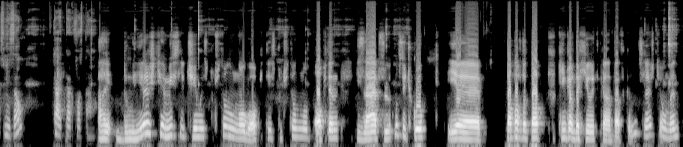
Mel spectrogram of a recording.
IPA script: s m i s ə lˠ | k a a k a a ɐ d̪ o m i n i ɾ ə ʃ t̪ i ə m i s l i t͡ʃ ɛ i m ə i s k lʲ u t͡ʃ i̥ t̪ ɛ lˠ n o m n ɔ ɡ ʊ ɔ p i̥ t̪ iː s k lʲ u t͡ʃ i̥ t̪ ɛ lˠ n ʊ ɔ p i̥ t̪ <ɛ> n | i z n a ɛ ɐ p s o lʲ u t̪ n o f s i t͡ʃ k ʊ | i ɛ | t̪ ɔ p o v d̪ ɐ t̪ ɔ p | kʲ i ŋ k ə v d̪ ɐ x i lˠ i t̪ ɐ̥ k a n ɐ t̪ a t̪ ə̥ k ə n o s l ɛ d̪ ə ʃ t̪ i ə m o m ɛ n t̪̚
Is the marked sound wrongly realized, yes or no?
no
